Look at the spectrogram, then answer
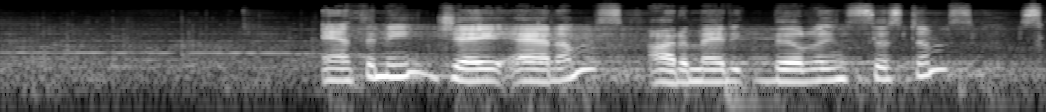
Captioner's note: audience applauds; audience cheers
